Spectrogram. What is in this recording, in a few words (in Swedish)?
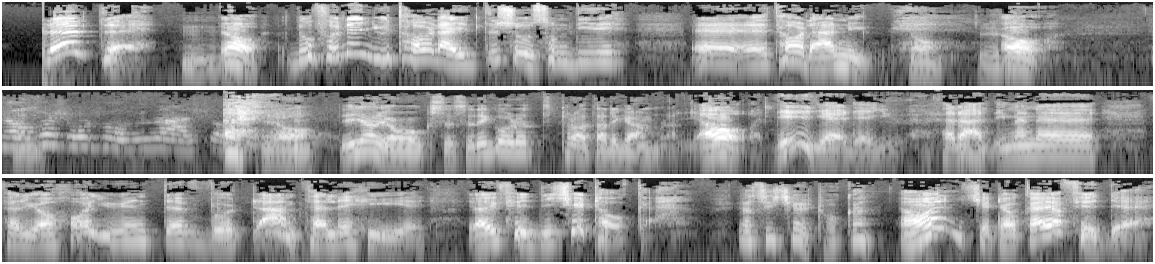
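Frändefors Dalsland, Svenska sagor, dialekter; Folkminnen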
